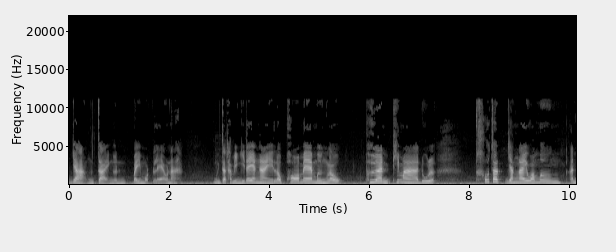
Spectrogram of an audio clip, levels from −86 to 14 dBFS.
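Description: MP3 compression, likely the cause of the damage heard across the whole speech clip, from start to finish. Nothing reaches above 11.2 kHz, where the encoder has cut the treble outright to save bits. Below that, weak frequency lines drop in and out between frames, giving a plainly audible watery, swirling texture with metallic chirps on s sounds and smeared attacks. That degree of damage points to a low bitrate of around 48 kbps.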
